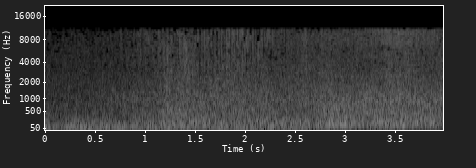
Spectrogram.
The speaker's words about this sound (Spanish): De día, las olas baten la costa de Rocadragón.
